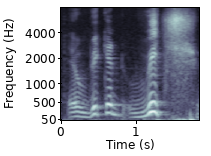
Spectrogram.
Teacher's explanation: Witch is a noun, wicked is a adjective. So, you are not stressing on wicked, you are stressing on witch.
